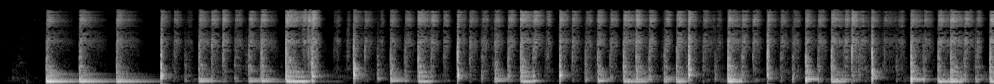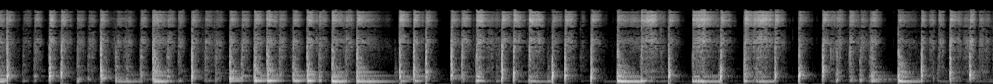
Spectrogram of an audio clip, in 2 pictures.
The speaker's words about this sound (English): This tambourine that I brought with me today is called a pandero, and it's a pandero is how it's spelled, but it's a pandero.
